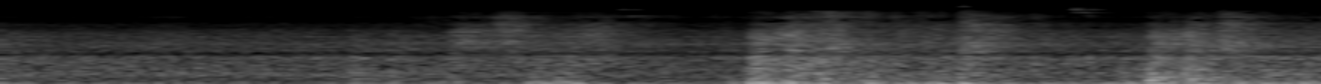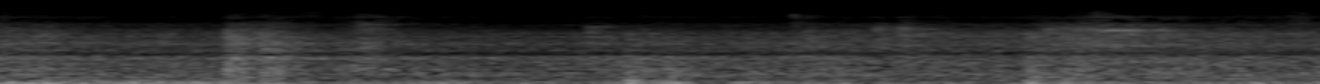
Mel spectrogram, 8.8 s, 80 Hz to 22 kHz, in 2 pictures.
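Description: Running noise of a JR Hokkaido 721 series electric train heard from inside the car: a steady low rumble from the wheels with irregular knocks from the track, loudest about three seconds in.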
